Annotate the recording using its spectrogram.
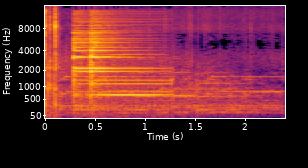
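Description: Subscribe-animation sound effect: two quick clicks, then a bright bell chime that rings out and fades over about a second. Faint music tones follow near the end.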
